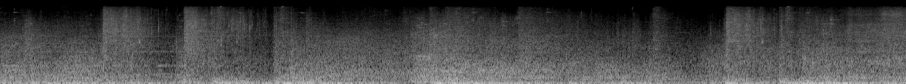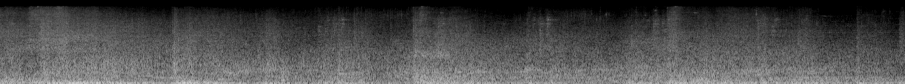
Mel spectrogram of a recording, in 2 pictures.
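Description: Heavy blows and crashes thud on stone.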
